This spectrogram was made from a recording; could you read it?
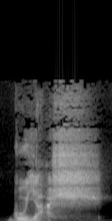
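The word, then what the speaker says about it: gulyás: Goulash is a German corruption of Gulyas, pronounced Guyash, which means cowboy, and by extension, the stew he cooks over his campfire in Nagy Alföld or Prairie.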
